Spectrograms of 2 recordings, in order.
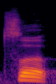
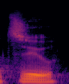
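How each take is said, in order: First: Tzu is said with its Mandarin sound. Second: Tzu is said as its letters suggest. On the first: The speaker calls it right. "but actually the term at the end there is Tzu" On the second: The speaker calls it wrong. "oftentimes I hear Lao Tzu"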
